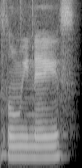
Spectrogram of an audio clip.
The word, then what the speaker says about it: Lumines: I feel like it maybe look at the Luminess demo. Lum. I know it's Lumines. I know. I know everyone. Everyone who has told me it is Luminess.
